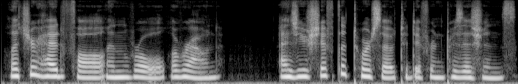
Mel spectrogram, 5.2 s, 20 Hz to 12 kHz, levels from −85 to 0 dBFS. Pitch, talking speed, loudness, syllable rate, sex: 220 Hz, 175 wpm, -18 LUFS, 4.8 syllables/s, female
